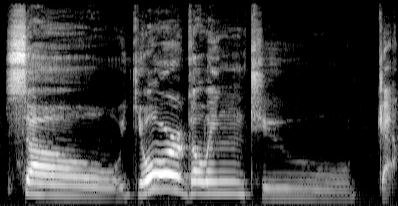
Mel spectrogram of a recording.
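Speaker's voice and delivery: ordinary delivery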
